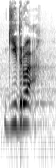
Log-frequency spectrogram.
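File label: "guid rua'a", mis labios, Teotitlán del Valle Zapotec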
